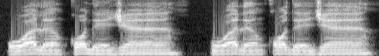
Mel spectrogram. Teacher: dikatakan qalqalah sugra karena dal ini dia berada di tengah kalimat bukan di akhir kalimat. Kalau di akhir kalimat baru qalqala kubra.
